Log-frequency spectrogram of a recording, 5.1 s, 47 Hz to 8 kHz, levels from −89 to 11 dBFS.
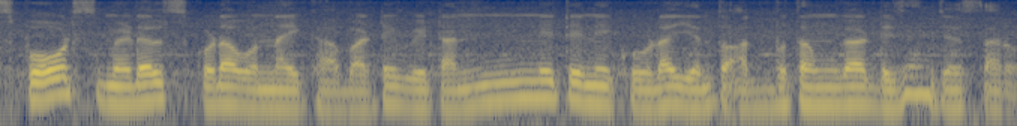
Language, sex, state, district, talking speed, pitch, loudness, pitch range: Telugu, male, Andhra Pradesh, Manyam, 130 wpm, 115 Hz, -18 LUFS, 100-130 Hz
